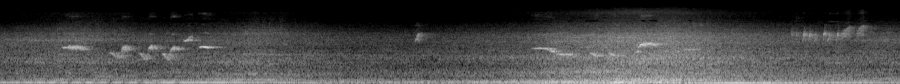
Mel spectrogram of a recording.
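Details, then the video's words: White-rumped shama giving short, spaced whistled and chirped notes around the upper-middle range, some slurred upward, with a brief burst of higher notes near the end, over steady low traffic rumble. "BURUNG MURAI BATU"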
